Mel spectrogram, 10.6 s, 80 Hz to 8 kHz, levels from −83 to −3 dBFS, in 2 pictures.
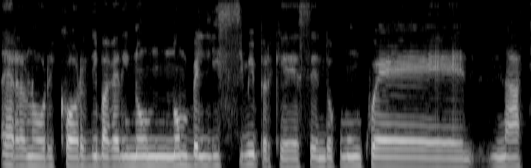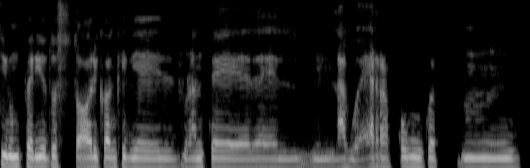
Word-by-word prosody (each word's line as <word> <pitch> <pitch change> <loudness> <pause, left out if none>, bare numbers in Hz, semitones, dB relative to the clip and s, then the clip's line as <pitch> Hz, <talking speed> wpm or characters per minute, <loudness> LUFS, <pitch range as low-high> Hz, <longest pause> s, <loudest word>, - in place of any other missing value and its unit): erano 150 -3 +2
ricordi 145 +1 +2
magari 145 0 +3
non 150 0 +5 0.2
non 155 +2 +5
bellissimi, 155 +2 0
perché 135 -1 -4
essendo 140 +1 -2
comunque 140 -3 +2 0.2
nati 145 +1 -1
in 155 - +4
un 145 - +3
periodo 145 0 0
storico 140 +1 -3
anche 140 +1 -3
di 135 0 -4
ehm, 130 -1 -6
durante 130 0 -7 0.3
le 130 0 -8
l - - -9 0.3
mhmm, 125 0 -10
la 130 - -5
guerra 130 +3 -7
o 130 - -12
comunque 140 -2 -4 0.2
mhmm, 265 - -3
145 Hz, 145 wpm, -32 LUFS, 135-150 Hz, 0.3 s, non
